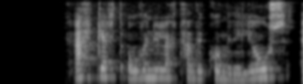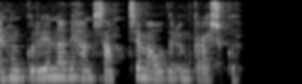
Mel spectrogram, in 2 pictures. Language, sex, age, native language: Icelandic, female, 30-39, Icelandic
